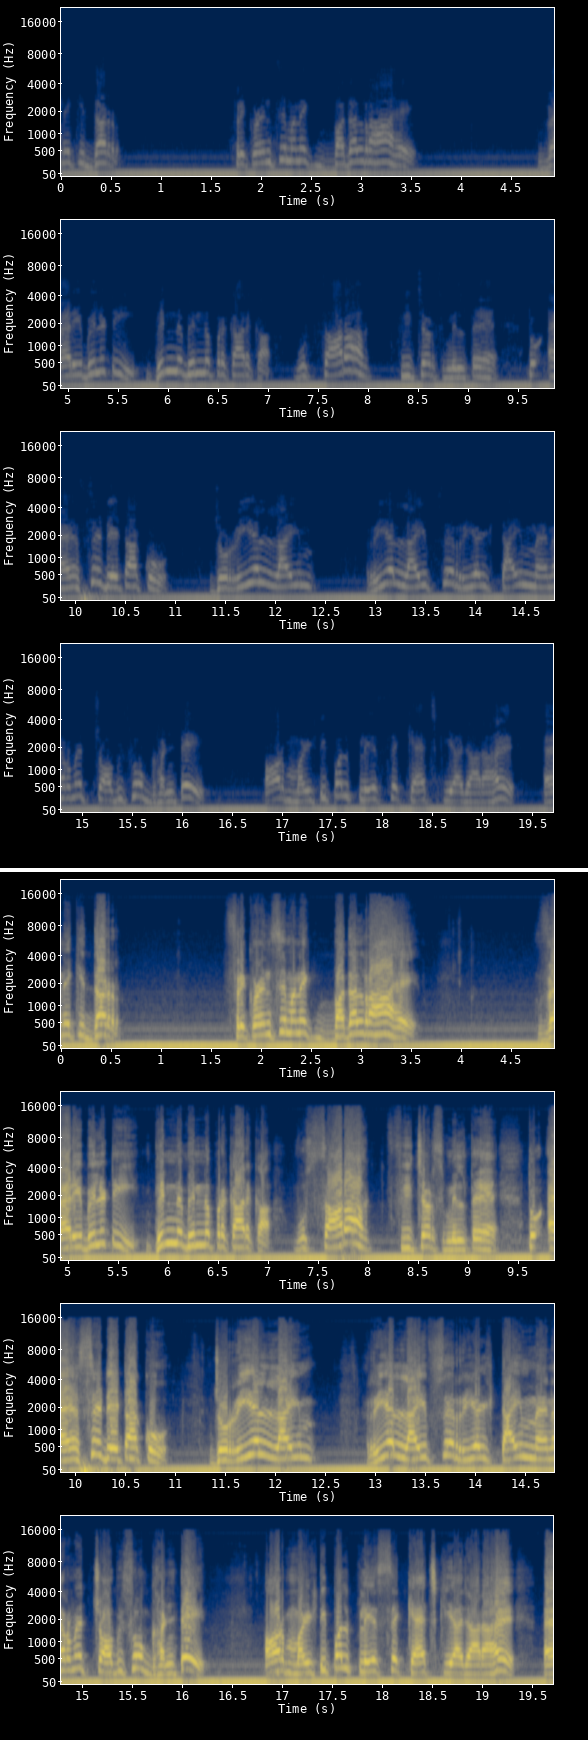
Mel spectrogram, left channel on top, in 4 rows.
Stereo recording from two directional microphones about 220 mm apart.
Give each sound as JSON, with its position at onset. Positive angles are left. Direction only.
{"t": 0.0, "sound": "speech", "side_deg": -10}
{"t": 1.7, "sound": "speech", "side_deg": -15}
{"t": 2.7, "sound": "a man's voice", "side_deg": -25}
{"t": 4.7, "sound": "a man's voice", "side_deg": -20}
{"t": 8.3, "sound": "speech", "side_deg": -10}
{"t": 10.7, "sound": "a man's voice", "side_deg": -30}
{"t": 11.3, "sound": "a man's voice", "side_deg": -10}
{"t": 18.9, "sound": "a man's voice", "side_deg": -25}
{"t": 19.1, "sound": "a man's voice", "side_deg": -15}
